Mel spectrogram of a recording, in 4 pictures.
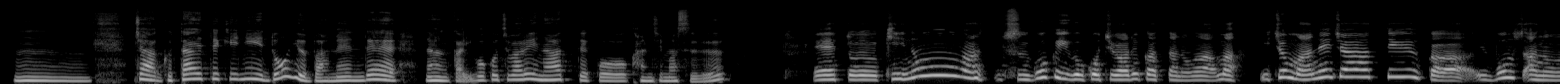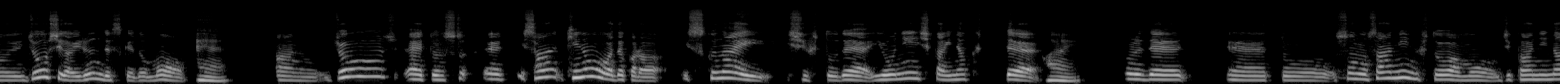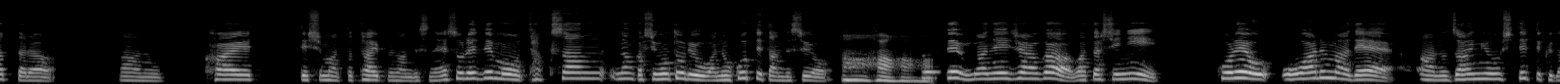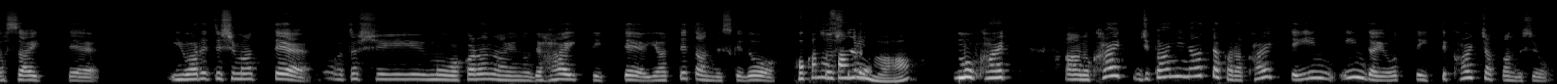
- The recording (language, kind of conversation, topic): Japanese, advice, グループで自分の居場所を見つけるにはどうすればいいですか？
- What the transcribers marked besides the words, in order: in English: "ボス"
